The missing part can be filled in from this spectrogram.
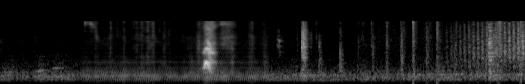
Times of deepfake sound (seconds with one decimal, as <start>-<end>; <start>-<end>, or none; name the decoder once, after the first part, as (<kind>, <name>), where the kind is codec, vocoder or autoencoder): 0.8-2.7 (vocoder, Vocos)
